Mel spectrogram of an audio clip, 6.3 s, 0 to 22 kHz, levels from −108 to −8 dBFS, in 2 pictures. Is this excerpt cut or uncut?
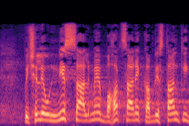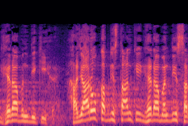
uncut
